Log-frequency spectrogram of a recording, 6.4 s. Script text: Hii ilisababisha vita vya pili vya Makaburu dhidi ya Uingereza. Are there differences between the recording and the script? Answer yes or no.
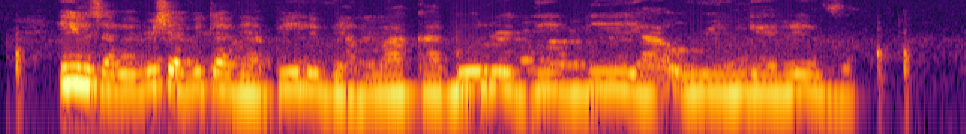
no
